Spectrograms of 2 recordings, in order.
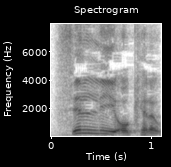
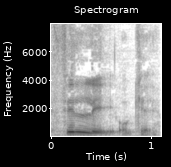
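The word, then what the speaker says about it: Filioque: 필리오케라고 그래요. 필리오케. 이건 조금 유식한 말인데 이거 적어놓으세요. 필리오케. 한번 발음해 보실래요? 필리오케.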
